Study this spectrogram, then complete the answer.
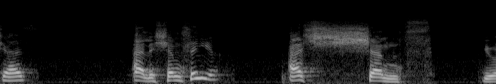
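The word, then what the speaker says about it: شمس: are some difficulties here some letters are written and are not pronounced such as elysium see you as shams you right Alif Lam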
